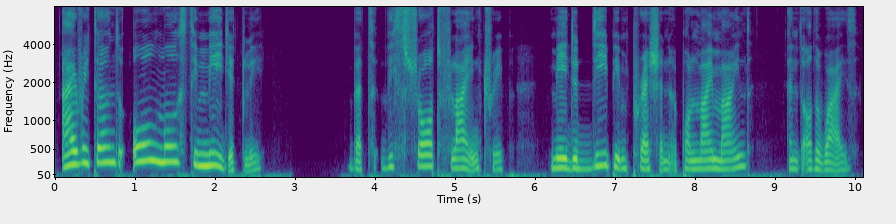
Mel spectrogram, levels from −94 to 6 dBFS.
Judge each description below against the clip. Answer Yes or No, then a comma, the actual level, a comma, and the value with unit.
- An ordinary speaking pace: No, slow, 105 wpm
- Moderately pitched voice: Yes, medium, 180 Hz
